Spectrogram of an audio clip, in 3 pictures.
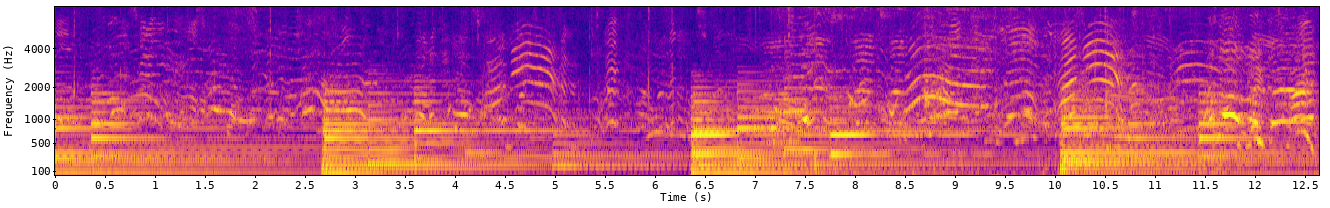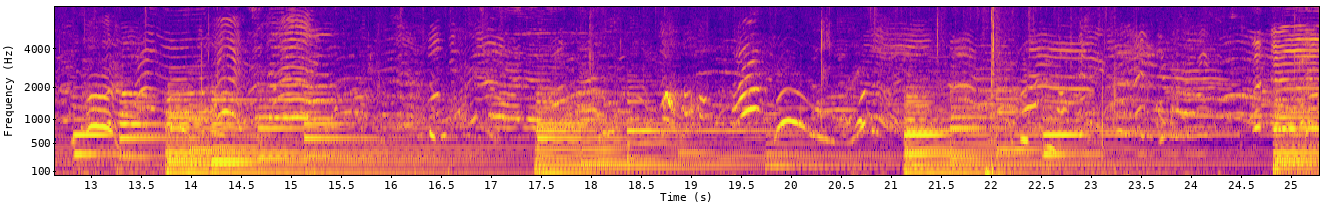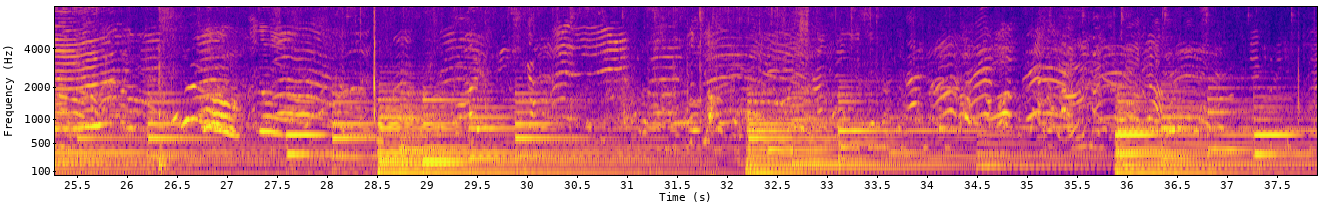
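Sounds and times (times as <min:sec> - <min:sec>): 
music: 0:00.0 - 0:37.9
refugee children's voices: 0:00.0 - 0:37.9.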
